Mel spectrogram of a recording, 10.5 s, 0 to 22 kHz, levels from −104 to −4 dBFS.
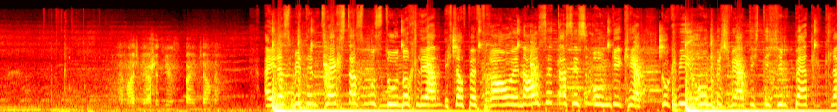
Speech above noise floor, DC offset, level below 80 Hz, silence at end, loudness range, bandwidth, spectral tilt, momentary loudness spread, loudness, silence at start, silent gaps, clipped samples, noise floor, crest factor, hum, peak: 31 dB; under 0.1%; -14 dBFS; 0 s; 5 LU; 17 kHz; -5 dB/octave; 17 LU; -13 LUFS; 0.05 s; none; 0.2%; -41 dBFS; 12 dB; none; 0 dBFS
